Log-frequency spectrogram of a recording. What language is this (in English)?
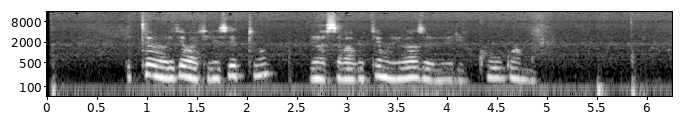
Kinyarwanda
